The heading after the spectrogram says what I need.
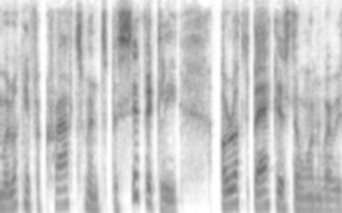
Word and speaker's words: Uraicecht Becc: which is known as aratbeck and so that's spelled U R A I C E C H T and it is Beck BCC.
